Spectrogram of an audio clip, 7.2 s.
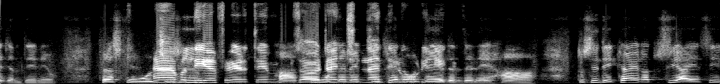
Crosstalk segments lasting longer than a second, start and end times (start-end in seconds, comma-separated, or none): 2.8-4.8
